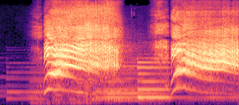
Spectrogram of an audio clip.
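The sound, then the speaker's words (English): A newborn baby, just born in a water birth, cries in two loud, high-pitched wails separated by a brief breath, each cry strained and harmonic-rich, following a faint low murmur at the start. “This baby cries coming from the water.”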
